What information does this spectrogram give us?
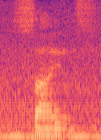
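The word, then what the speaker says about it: science: यस के बाद कभी भी अगर सी आता है तो सी क्या हो जाता है? साइलेंट हो जाता है। जैसे एक एग्जांपल देख लीजिए, हम लोग का एक सब्जेक्ट है बहुत अच्छा, क्या है? साइंस।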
